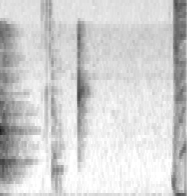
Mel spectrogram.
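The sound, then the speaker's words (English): Dogs bark in a few sharp, loud bursts with uneven gaps between them, starting with a strong bark, then shorter yips, and ending with another loud bark. No one speaks. “Oh, I nailed that opening, and the dogs ruined it.”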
